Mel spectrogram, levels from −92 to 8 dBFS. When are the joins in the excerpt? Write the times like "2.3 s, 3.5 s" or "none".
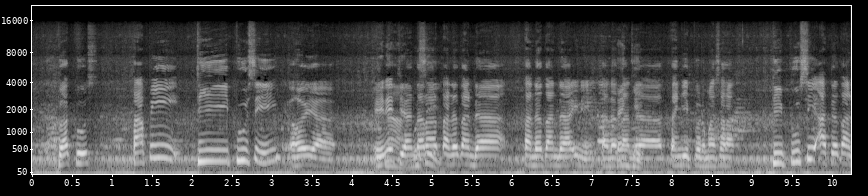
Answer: none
